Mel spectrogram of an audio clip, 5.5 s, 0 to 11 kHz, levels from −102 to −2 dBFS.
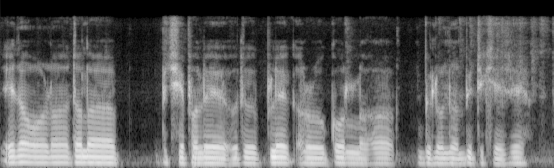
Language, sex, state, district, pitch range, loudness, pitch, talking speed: Nagamese, male, Nagaland, Kohima, 100-115 Hz, -17 LUFS, 105 Hz, 160 wpm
